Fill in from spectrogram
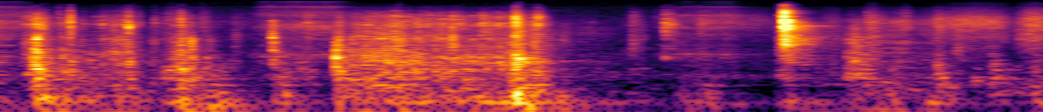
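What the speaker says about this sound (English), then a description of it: "What I did is I closed this door." A pigeon shed door pulled shut and a bolt slid along, giving several close wooden knocks, rattles and scrapes in quick succession, fairly loud.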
